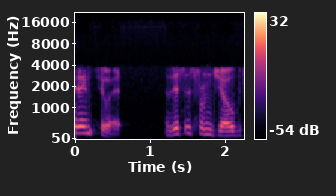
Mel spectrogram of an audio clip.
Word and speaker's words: Job: And the first reading is from Job. Now, you know, it's spelled J-O-B, and so it's not job. So it's, you know, it's not pronounced job. It's traditionally pronounced Job.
